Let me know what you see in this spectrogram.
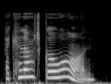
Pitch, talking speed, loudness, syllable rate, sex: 300 Hz, 215 wpm, -15 LUFS, 5.6 syllables/s, female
